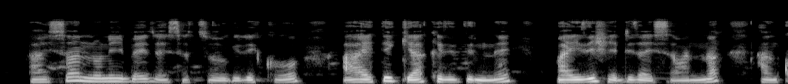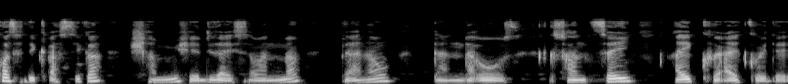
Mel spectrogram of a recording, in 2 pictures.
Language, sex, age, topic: Gamo, female, 18-24, government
